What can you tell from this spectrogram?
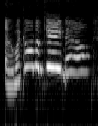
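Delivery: high, loud hammed-up freak-out; mock panic. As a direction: fake a shrieky, panicked realization. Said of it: "you'll be like".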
